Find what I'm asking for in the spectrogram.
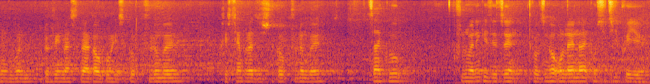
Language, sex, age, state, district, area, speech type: Bodo, male, 30-45, Assam, Chirang, rural, spontaneous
